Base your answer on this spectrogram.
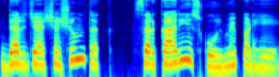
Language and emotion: Urdu, neutral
